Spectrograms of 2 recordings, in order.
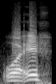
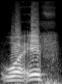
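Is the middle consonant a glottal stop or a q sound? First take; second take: glottal stop; glottal stop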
